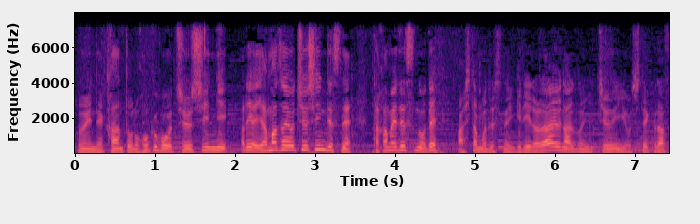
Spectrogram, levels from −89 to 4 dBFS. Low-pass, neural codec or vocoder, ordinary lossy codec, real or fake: 7.2 kHz; none; none; real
